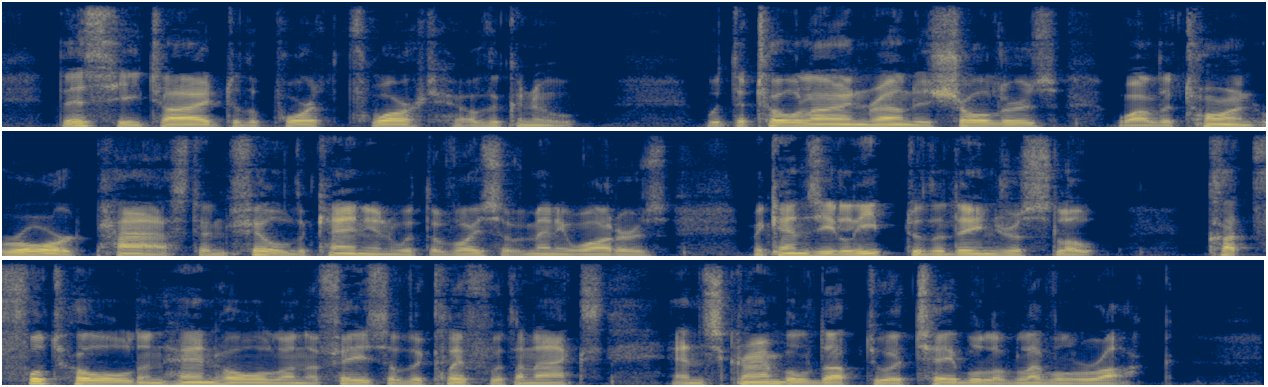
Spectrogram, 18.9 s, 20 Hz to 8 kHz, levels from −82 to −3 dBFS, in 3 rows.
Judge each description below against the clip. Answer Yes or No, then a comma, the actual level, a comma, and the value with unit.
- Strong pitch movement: No, average, 3.5 semitones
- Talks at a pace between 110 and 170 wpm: No, average, 190 wpm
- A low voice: Yes, low, 100 Hz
